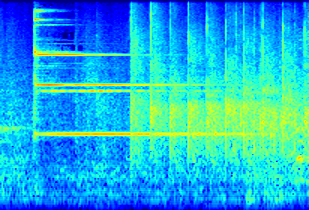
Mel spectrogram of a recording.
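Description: Boxing ring bell struck once to end the round, ringing out and dying away over about a second and a half. It is followed by a quick run of sharp claps, about four or five a second.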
